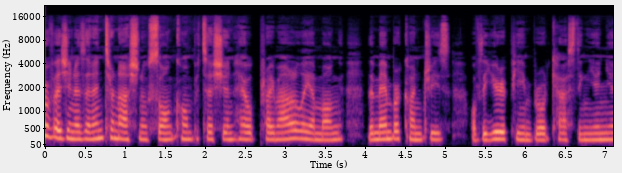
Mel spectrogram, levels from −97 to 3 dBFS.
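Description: Pre-emphasis left on affects this speech clip from 0.5 to 2.5 s. During that stretch the treble was lifted before storage or transmission, and the matching de-emphasis cut was never applied on playback. Highs stand about 8 dB above the 1 kHz level at 10 kHz, which fits the 50/15 µs CD emphasis curve. The result is a thin, overly bright and sibilant sound for those two seconds.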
